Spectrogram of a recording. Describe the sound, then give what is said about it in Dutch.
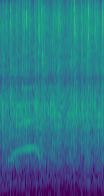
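Audience applause, an even, fairly faint wash of clapping that holds steady for about two seconds without voices. “Geef God een applaus, jongens.”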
